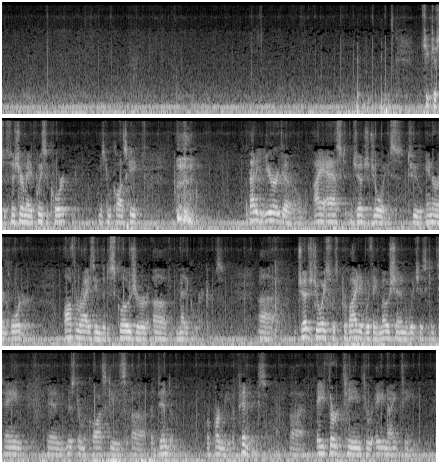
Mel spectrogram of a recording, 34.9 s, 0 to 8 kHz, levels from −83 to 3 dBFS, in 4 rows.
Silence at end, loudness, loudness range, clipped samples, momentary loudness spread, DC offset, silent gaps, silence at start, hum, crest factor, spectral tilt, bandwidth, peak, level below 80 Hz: 0 s; -18 LUFS; 13 LU; under 0.1%; 16 LU; under 0.1%; none; 0 s; none; 16 dB; -7 dB/octave; 7.8 kHz; 0 dBFS; -28 dBFS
